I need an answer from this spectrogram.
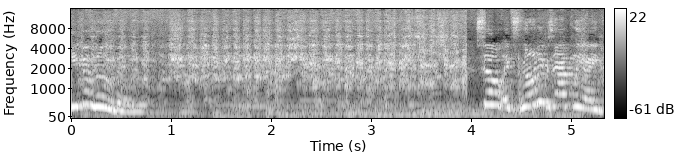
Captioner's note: scraping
